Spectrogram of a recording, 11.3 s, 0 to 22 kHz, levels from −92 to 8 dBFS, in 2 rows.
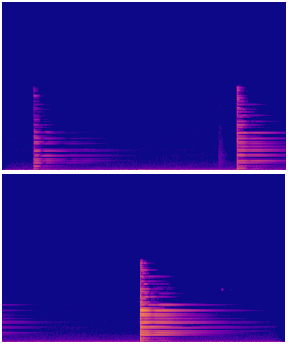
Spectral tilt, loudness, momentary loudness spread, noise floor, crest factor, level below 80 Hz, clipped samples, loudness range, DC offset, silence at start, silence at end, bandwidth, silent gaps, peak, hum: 0 dB/octave; -26 LUFS; 30 LU; -60 dBFS; 30 dB; -56 dBFS; under 0.1%; 22 LU; under 0.1%; 0.65 s; 1.7 s; 11.5 kHz; none; -6 dBFS; none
